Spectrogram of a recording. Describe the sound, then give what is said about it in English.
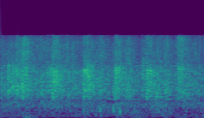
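A church audience applauding during a morning service: dense, steady clapping that holds at an even level throughout, with slight swells and no pause. “Give the Lord a good clap offering this morning.”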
